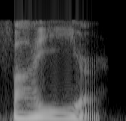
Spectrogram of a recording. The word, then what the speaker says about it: fire: Okay, fire 的这个发音是刚刚发成 fair，我们要发一。所以是发一的一个滑动 fire。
